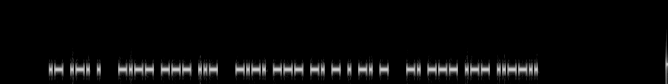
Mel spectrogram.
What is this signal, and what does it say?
Morse code, heard as a keyed tone, about 42 wpm, 700 Hz. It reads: ARE YOU CONTENT NOW?
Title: Sentences from Top 1000 Words - Review Part 6 - 45wpm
